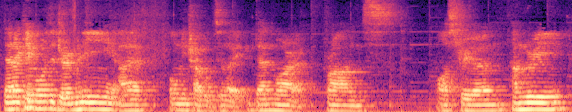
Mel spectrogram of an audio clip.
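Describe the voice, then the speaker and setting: Relaxed man in an echoey room. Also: medium pitch, a little slow. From Malaysia. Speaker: co-host of a channel Q&A. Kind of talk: casual chat. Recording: roomy echo from a distant mic with music.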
